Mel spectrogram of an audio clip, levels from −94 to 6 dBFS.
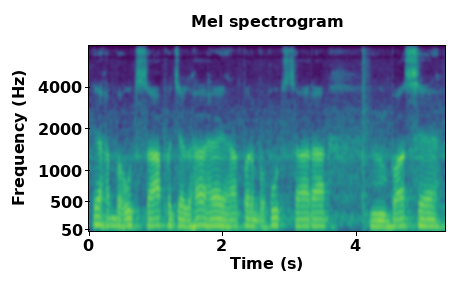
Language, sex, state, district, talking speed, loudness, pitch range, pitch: Hindi, male, Jharkhand, Deoghar, 125 wpm, -15 LUFS, 105-115 Hz, 110 Hz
